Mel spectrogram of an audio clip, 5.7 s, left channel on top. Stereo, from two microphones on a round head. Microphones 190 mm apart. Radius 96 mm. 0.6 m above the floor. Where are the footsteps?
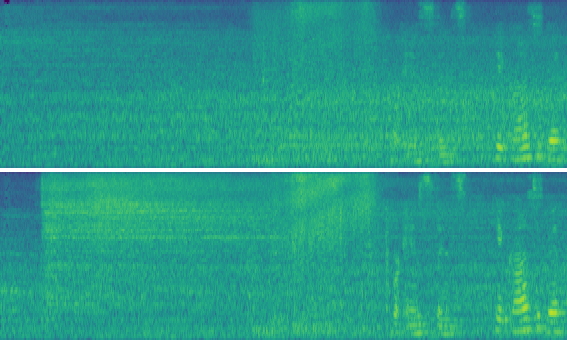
Centre (ahead or behind), 0.9 m; by 3.8 s 65° right (ahead or behind), 1.7 m.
